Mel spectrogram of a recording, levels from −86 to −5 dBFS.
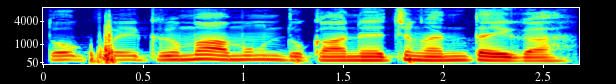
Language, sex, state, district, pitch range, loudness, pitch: Wancho, male, Arunachal Pradesh, Longding, 145-165 Hz, -15 LUFS, 155 Hz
